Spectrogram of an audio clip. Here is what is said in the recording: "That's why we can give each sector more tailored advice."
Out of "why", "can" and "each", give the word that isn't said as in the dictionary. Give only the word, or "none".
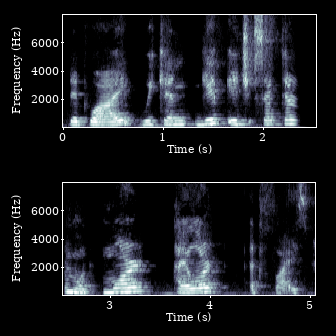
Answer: none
